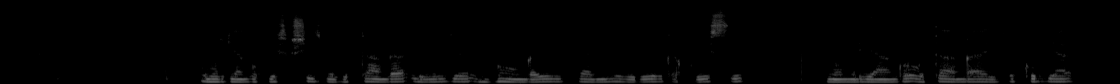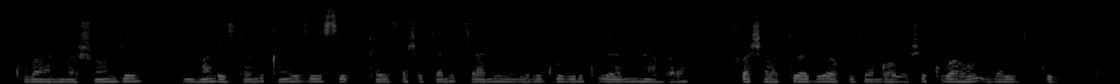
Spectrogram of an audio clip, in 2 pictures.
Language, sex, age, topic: Kinyarwanda, male, 18-24, health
